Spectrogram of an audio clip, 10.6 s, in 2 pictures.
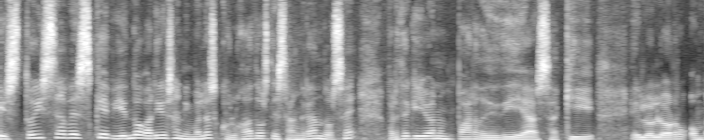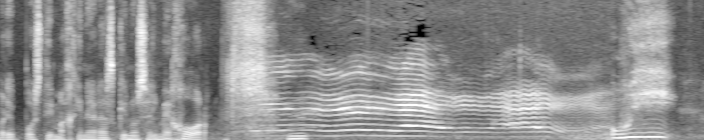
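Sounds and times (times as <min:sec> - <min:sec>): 
speech: 0:00.0 - 0:07.8, 0:09.8 - 0:10.4
baby crying: 0:07.1 - 0:10.4.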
